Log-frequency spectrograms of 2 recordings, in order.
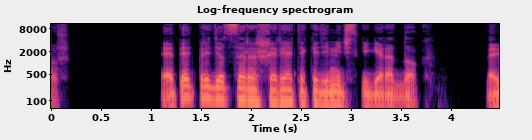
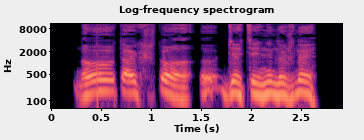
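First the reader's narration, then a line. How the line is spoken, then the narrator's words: Dwarf sighing. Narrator (Russian): вздохнул гном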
